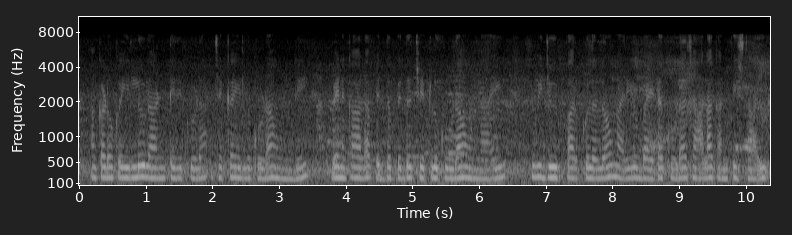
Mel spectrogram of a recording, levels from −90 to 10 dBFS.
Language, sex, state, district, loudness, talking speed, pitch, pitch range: Telugu, female, Telangana, Nalgonda, -33 LUFS, 140 wpm, 200 Hz, 195-205 Hz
